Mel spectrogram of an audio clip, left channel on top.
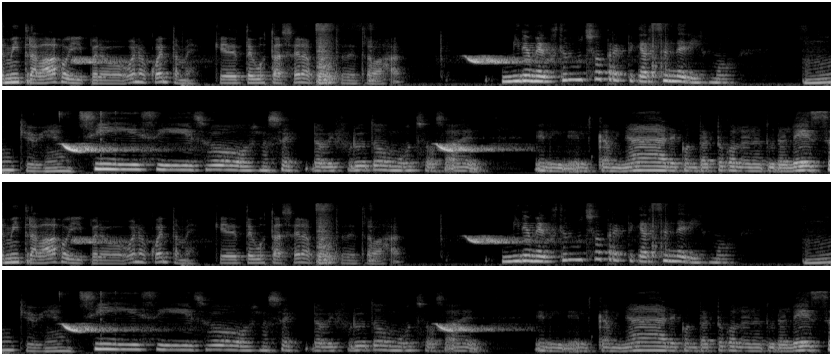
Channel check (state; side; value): quieter; right; 4.6 dB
